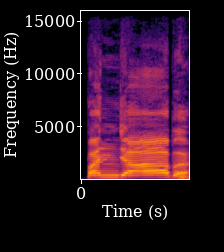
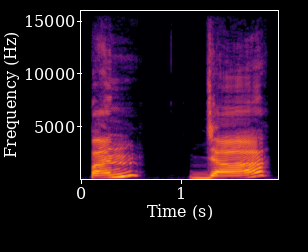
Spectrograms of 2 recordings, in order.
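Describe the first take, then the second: First: Said in the usual way. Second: पंजाब drawn out slowly; syllable by syllable. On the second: Shown as a demonstration. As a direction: sound out पंजाब. (पंजाब को अक्षर-अक्षर बोलना) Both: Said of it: "अब आगे देखिए".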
